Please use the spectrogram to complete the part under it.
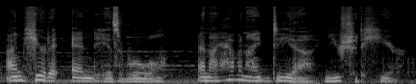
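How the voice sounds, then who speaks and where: Low, cool, commanding young royal. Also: female voice, normal speed, gravelly, faint music behind. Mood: cool resolve. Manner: terse, controlled, businesslike. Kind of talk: video game cutscene acting.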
